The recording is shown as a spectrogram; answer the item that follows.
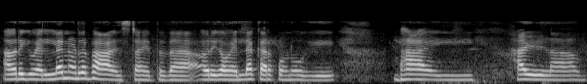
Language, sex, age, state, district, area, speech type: Kannada, female, 30-45, Karnataka, Bidar, rural, spontaneous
